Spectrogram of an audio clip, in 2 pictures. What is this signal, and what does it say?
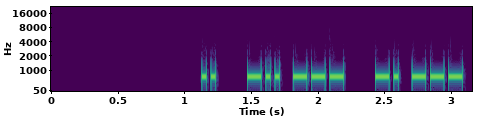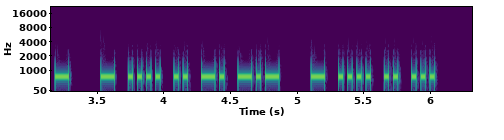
Morse code, heard as a keyed tone, about 34 wpm, 700 Hz. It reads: I DO NOT THINK THIS
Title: Sets of 5 Words Encore 35wpm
